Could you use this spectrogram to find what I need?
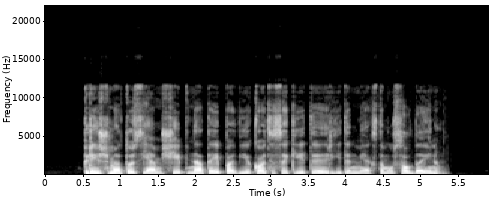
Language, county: Lithuanian, Alytus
